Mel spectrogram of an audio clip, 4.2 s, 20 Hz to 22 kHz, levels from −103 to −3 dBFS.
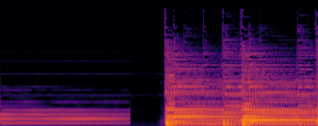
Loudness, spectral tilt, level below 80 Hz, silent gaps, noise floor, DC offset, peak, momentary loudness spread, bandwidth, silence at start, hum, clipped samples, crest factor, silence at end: -35 LUFS; -8.5 dB/octave; -60 dBFS; none; -70 dBFS; under 0.1%; -20 dBFS; 21 LU; 10 kHz; 0 s; none; under 0.1%; 18 dB; 0 s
